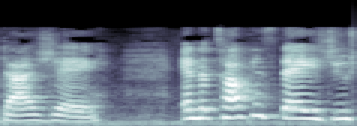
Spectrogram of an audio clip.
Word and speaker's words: Daujee: you pronounce your name my name is pronounced da jae in the talking stage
